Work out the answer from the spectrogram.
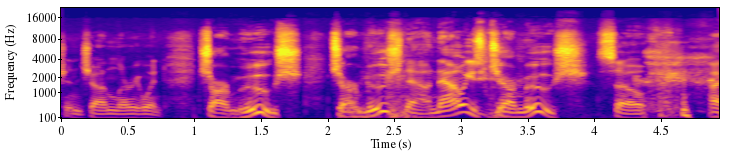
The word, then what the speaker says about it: Jarmusch: I made a list since I watched all these Jarmusch films.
